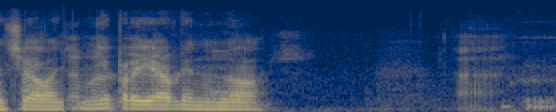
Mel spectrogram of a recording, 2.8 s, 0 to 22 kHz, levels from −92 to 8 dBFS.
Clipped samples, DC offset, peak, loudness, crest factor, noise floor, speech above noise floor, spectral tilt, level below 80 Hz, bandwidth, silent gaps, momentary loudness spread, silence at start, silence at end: under 0.1%; under 0.1%; -6 dBFS; -23 LUFS; 18 dB; -59 dBFS; 36 dB; -6.5 dB/octave; -58 dBFS; 13 kHz; none; 18 LU; 0 s; 0 s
